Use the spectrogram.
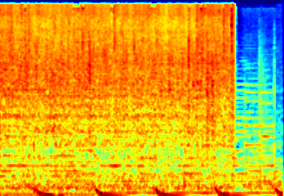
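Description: Winter squash and other vegetables stir-frying in a hot pan, a steady bright sizzle with soft rhythmic tossing scrapes about every half second, cutting off abruptly near the end.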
